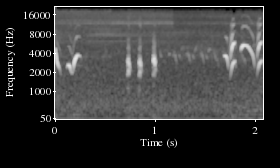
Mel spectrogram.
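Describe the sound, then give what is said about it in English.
A songbird sings clear, high whistled notes: a few swooping chirps, a quick run of three short tweets, then a livelier burst of rising and falling phrases, fairly bright against quiet. “I've learned to identify many birds by their song, like the wood thrush, the robin, the red-winged blackbird, and the sweet-singing brown thrasher.”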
